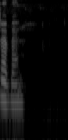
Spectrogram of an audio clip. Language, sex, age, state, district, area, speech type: Santali, female, 45-60, West Bengal, Bankura, rural, read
